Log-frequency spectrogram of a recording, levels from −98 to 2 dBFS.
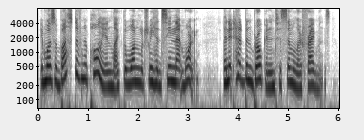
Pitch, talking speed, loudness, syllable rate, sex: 230 Hz, 230 wpm, -18 LUFS, 6.0 syllables/s, female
